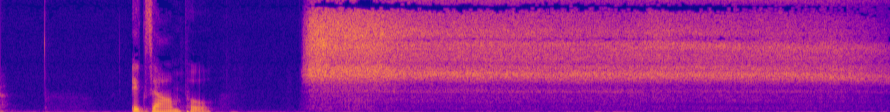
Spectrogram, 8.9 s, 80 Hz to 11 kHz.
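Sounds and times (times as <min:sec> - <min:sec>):
speech: 0:01.3 - 0:02.2, 0:03.0 - 0:03.4
long forced exhale through the mouth without voice: 0:03.0 - 0:08.8.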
